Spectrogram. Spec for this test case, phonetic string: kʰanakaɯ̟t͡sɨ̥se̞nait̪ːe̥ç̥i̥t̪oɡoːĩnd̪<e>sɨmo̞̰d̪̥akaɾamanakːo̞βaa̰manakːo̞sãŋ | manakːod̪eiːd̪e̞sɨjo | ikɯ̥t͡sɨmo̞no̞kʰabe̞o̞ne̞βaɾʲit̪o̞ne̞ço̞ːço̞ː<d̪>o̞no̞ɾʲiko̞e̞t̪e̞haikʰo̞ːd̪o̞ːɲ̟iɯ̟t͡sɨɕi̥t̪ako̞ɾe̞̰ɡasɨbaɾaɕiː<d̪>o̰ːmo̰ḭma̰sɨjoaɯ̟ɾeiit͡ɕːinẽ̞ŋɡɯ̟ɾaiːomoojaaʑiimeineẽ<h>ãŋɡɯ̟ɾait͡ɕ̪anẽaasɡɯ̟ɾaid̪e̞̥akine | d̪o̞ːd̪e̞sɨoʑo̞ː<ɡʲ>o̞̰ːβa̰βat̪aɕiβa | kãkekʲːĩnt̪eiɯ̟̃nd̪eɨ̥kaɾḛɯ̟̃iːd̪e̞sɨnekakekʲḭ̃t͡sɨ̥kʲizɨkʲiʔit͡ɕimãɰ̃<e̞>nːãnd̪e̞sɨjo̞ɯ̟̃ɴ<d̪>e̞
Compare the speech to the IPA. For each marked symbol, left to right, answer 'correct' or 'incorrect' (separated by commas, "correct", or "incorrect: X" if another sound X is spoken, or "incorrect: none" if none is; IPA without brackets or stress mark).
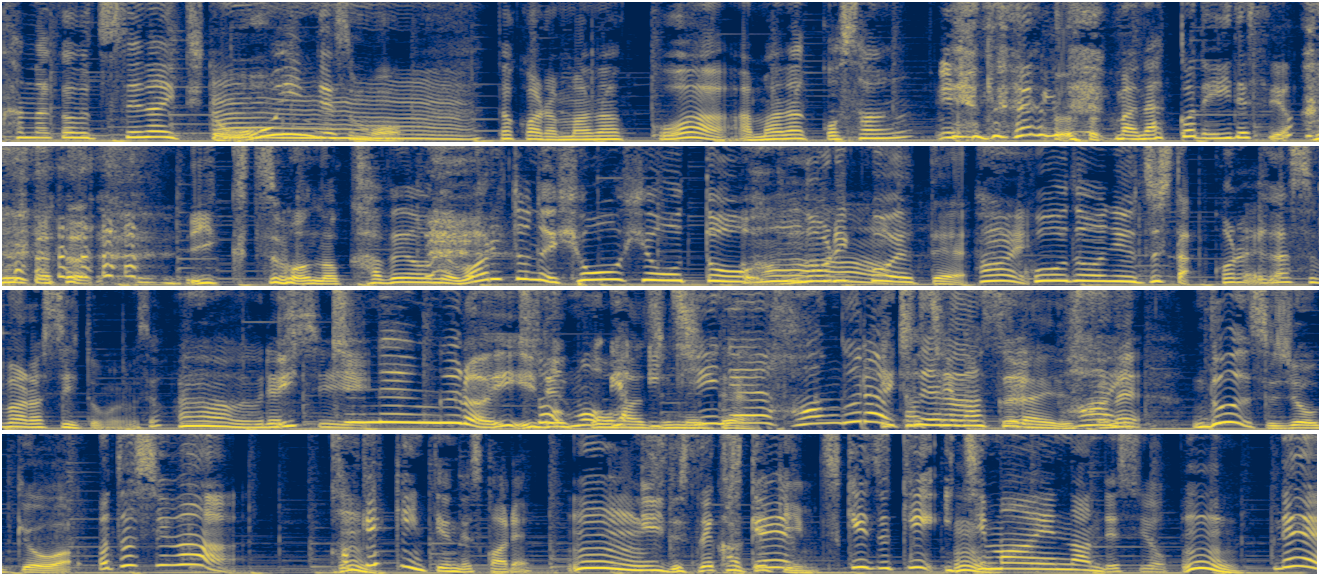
correct, incorrect: t̪, incorrect: t̪, correct, incorrect: kʲ, incorrect: ẽ̞, correct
